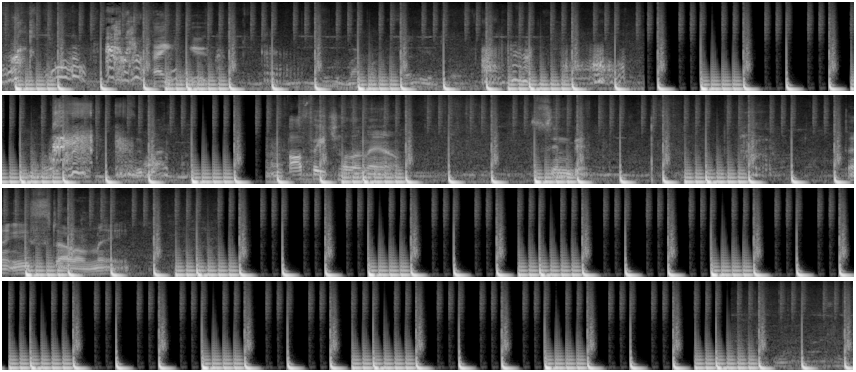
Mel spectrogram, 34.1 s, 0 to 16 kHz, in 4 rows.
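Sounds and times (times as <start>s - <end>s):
electronic dance music: 0.0s - 6.4s, 11.2s - 18.8s.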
